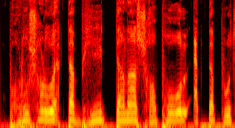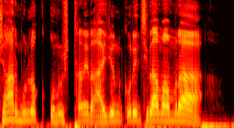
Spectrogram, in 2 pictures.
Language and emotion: Bengali, happy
